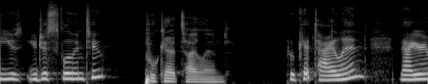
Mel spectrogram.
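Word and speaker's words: Phuket: was the city you you just flew into puket Thailand puket Thailand now you're in puket Thailand how do you spell that p h u k t okay that's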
